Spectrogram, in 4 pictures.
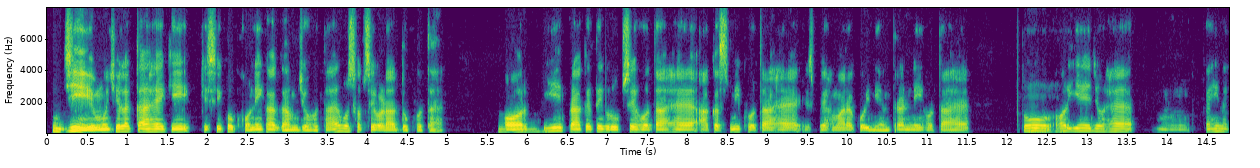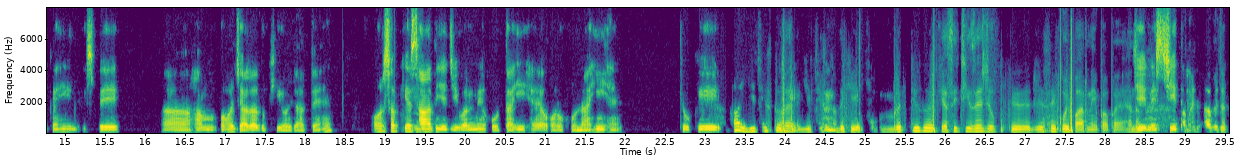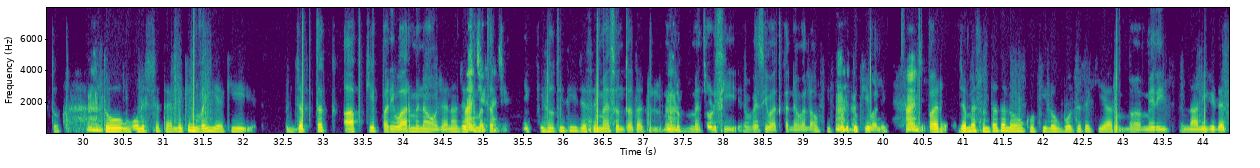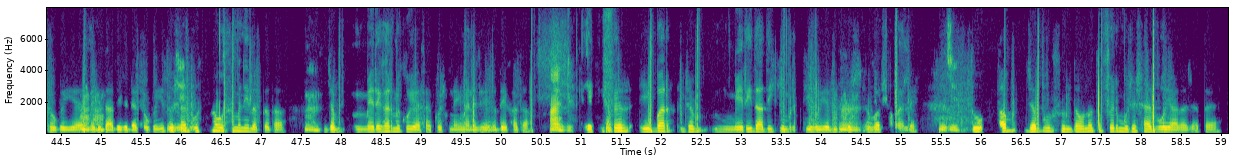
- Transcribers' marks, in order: static; distorted speech; in English: "डेथ"; in English: "डेथ"
- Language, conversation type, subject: Hindi, unstructured, किसी के दुख को देखकर आपकी क्या प्रतिक्रिया होती है?
- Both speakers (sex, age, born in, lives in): male, 25-29, India, India; male, 25-29, India, India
